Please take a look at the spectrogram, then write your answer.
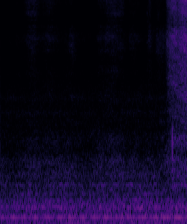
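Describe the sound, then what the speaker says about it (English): A pen or pencil scratches lightly across paper as lines are drawn, a faint, continuous scraping heard alone in a quiet room. "So I'm going to draw that as well."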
